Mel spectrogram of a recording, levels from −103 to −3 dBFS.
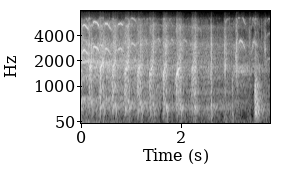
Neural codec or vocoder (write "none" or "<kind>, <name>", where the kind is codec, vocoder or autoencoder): none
